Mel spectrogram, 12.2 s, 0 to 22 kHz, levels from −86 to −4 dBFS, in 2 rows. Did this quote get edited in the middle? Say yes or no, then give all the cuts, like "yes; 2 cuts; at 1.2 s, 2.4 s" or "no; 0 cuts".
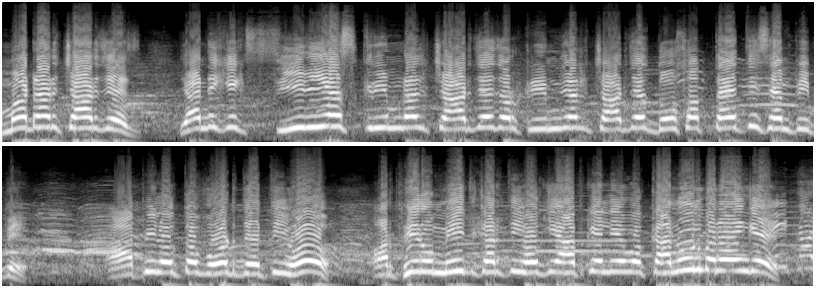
no; 0 cuts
